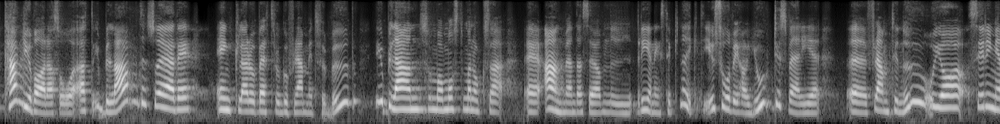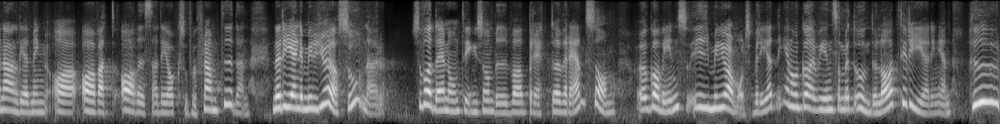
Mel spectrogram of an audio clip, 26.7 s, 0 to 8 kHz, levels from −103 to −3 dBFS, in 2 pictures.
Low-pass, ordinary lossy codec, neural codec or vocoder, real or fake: none; none; codec, 16 kHz, 1 kbps, X-Codec, HuBERT features, trained on LibriSpeech; fake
